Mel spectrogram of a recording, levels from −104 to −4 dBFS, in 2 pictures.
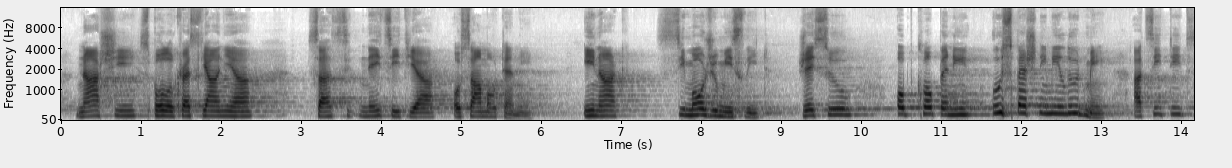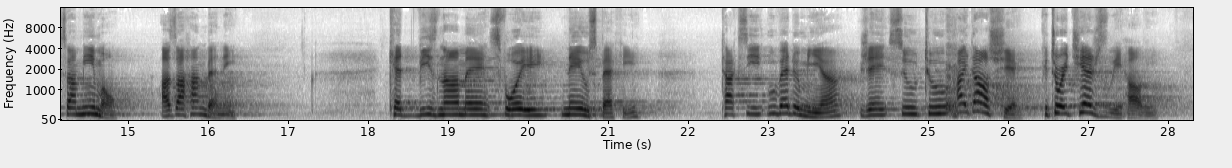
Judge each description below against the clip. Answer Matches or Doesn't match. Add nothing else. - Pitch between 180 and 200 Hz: Matches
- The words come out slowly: Matches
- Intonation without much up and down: Doesn't match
